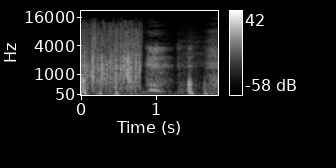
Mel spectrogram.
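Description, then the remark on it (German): A brief burst of applause sound effect played in as congratulations, dense and steady clapping for under a second, cuts off abruptly and gives way to a few short vocal sounds. “Applaus mit einspielen vom Sound.”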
